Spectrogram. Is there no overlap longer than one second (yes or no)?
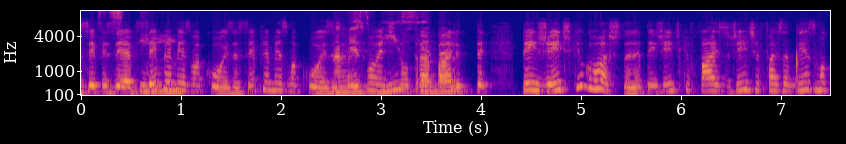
no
